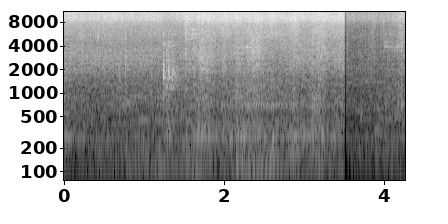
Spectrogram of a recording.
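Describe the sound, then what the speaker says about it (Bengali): Potatoes fry in a pan of hot oil left over from frying eggs, giving a dense, continuous sizzle and crackle at close range that drops off slightly just before the end. "ওই তেলেই আমি আলুগুলো ভেজে নেব।"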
